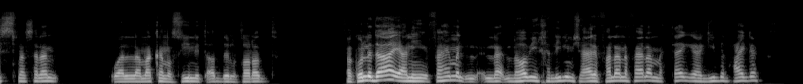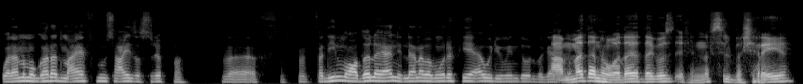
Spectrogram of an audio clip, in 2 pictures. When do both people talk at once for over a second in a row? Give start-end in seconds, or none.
none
